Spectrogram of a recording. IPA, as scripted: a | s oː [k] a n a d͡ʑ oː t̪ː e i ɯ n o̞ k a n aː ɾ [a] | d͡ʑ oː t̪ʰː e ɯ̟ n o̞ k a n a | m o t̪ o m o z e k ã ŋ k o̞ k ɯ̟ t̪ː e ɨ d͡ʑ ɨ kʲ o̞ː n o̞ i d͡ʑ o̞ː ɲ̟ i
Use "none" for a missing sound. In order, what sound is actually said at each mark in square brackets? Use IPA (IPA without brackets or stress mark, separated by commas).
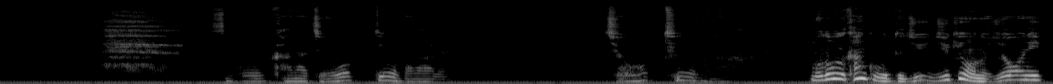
kʰ, e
